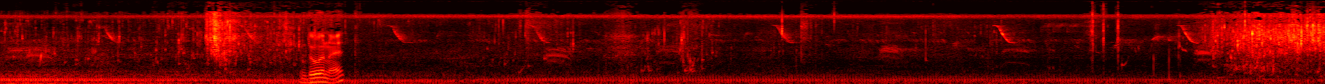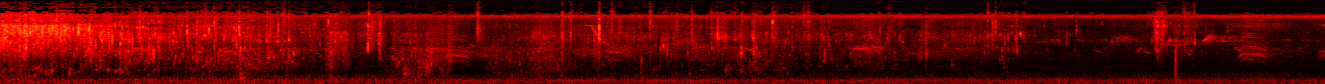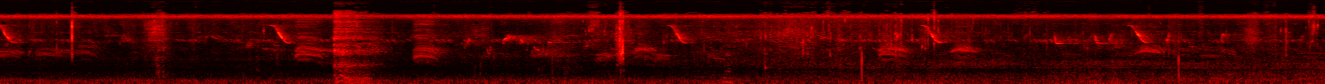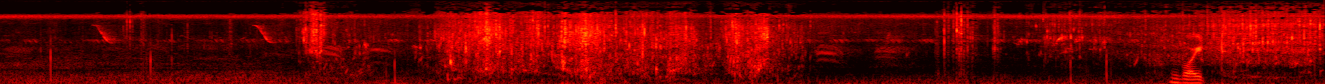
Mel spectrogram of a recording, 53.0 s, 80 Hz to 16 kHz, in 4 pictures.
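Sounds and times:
water splashing and streaming: 0.0 - 25.7, 32.5 - 53.0
birds calling: 0.0 - 53.0
crow cawing: 5.4 - 6.9, 8.8 - 9.2, 17.5 - 19.7, 25.6 - 26.0, 29.4 - 29.9, 30.6 - 31.0, 35.2 - 36.4, 37.8 - 38.7, 47.9 - 48.8.

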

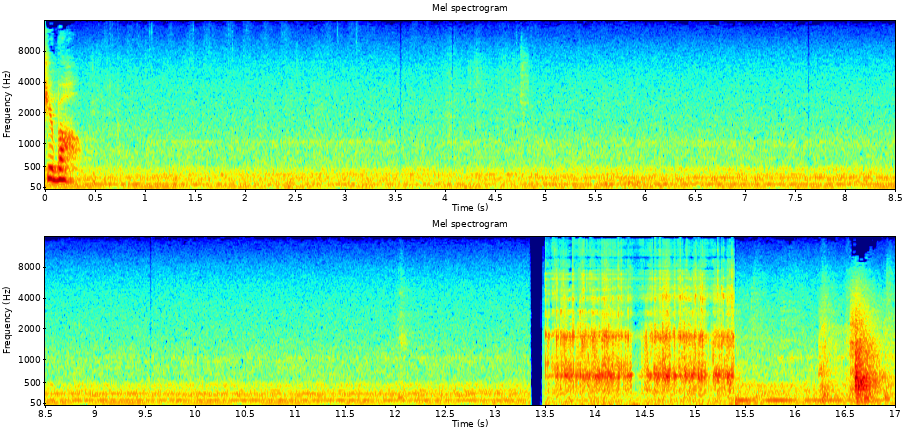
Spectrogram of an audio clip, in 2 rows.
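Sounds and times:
household machinery hum: 0.0 - 16.5.

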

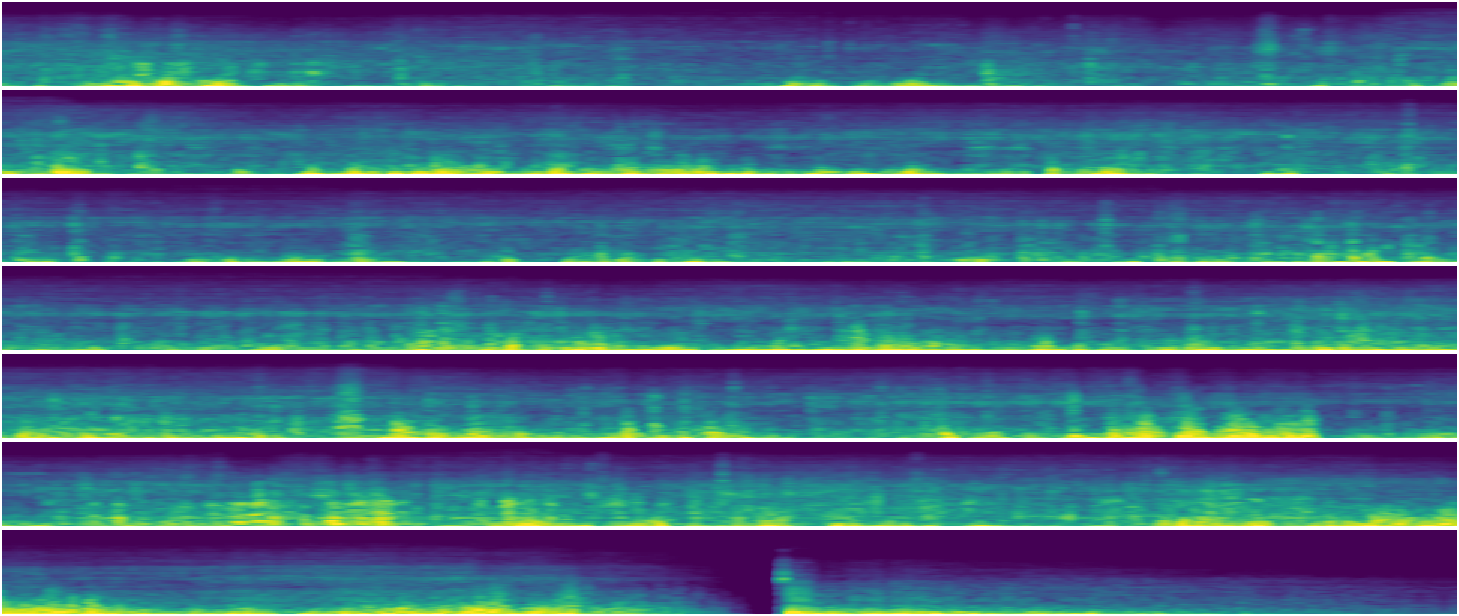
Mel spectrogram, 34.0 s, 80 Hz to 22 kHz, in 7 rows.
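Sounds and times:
bike rattling over rough ground: 0.0 - 31.4
wind buffeting microphone: 0.0 - 33.9.

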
